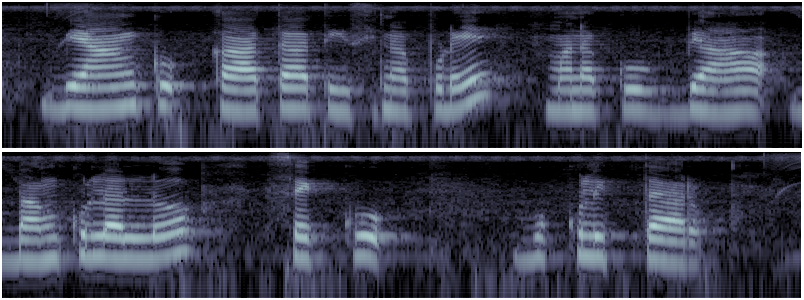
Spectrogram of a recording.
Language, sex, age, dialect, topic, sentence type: Telugu, female, 31-35, Telangana, banking, statement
